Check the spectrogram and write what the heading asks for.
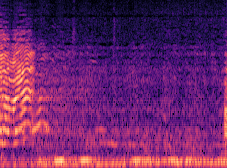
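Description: Engines of several folkrace cars running under load as a pack slides through a dirt corner, a low drone whose pitch wavers up and down. A half-second of PA announcer speech is heard at the start.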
